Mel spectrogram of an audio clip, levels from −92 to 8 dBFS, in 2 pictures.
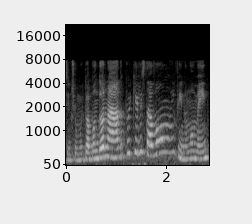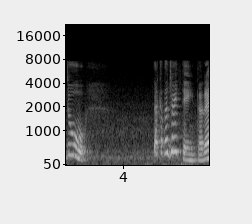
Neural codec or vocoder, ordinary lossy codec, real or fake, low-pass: none; none; real; none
